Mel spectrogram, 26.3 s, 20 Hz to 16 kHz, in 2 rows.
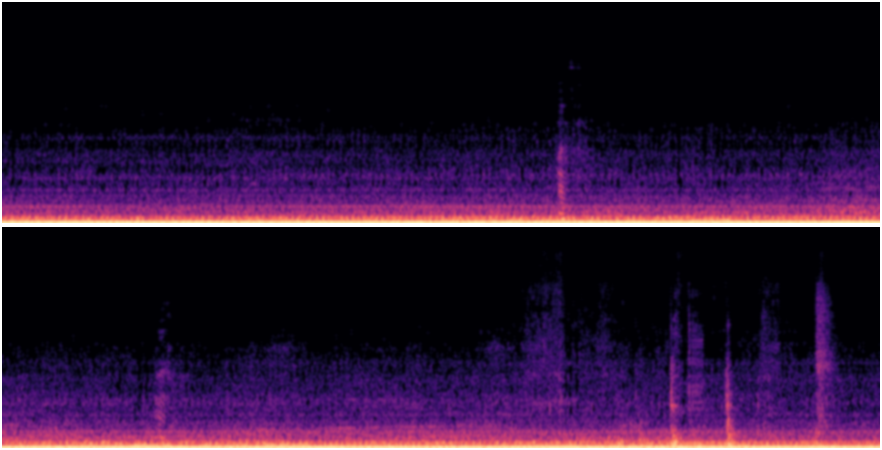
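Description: Diesel engine of a 5-ton crane truck idling, heard from inside the cab as a steady, even low rumble, with a few brief faint clicks.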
